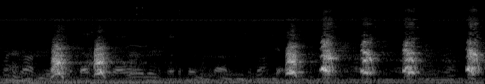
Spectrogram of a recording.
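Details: Two Samoyeds, Mozart and Zuko, at their first local match show. A pair of barks opens, then after a quiet gap comes a run of five evenly spaced barks, with faint voices and a steady hum behind.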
